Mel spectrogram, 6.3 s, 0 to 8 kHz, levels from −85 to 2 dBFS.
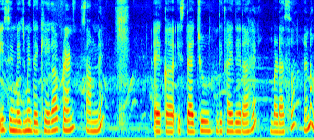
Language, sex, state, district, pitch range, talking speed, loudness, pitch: Hindi, female, Rajasthan, Jaipur, 195-225 Hz, 150 wpm, -18 LUFS, 200 Hz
